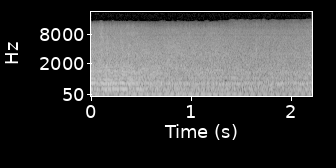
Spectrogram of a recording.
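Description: Bees buzz in a steady, dense drone close by around an old homestead house in rural Alabama, a continuous humming swarm with no voices.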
